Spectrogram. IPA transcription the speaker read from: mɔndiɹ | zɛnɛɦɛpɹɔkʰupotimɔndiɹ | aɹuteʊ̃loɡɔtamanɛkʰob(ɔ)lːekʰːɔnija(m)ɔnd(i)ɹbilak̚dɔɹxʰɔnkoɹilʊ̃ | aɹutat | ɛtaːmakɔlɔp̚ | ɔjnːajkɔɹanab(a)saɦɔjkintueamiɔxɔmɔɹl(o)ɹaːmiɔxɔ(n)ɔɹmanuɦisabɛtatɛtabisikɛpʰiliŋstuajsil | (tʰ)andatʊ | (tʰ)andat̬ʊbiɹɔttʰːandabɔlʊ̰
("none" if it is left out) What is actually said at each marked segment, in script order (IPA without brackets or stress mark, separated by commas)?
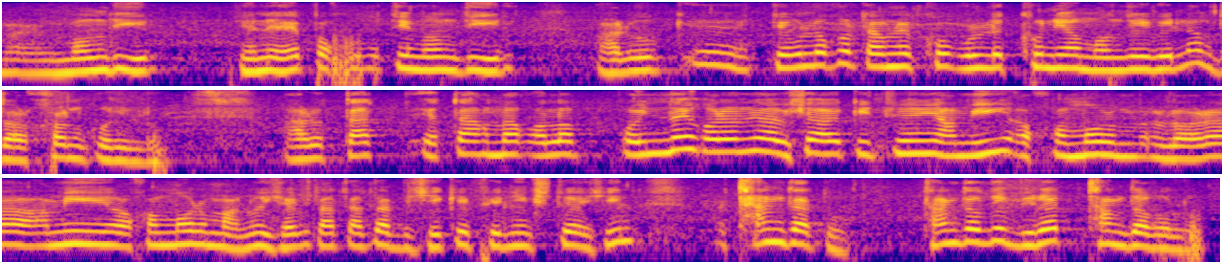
u, m, i, i, ɔ, m, tʰ, tʰ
